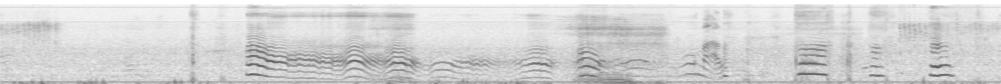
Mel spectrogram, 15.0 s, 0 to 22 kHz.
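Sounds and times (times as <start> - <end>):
baby cooing and babbling: 3.7 - 11.2, 11.9 - 14.4
man snoring: 5.1 - 10.4.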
